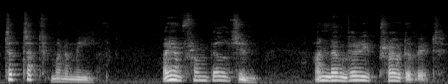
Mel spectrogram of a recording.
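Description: A man's voice: mid-range voice, expressive, measured pace, dark tone, rough recording. A man voicing a fussy, proud male Belgian detective with a pompous, affected French-style accent, in a told story. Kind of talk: storytelling with voices.

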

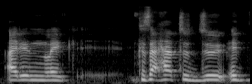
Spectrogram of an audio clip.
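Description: A young woman from Russia with a Russian accent, chatting as a guest in an interview and telling stories with lively, non-native phrasing, recorded with a lapel mic in a small studio room. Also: mid-range voice, normal speed. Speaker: guest, former cruise ship assistant waiter. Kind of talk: casual interview chat.

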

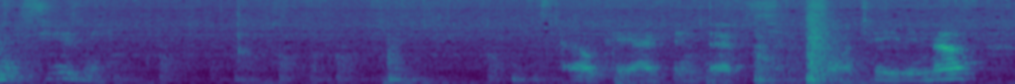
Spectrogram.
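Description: A woman in her thirties with a strongly gravelly, fry-heavy voice chats casually while she cooks, rambling along with ums and quick apologies. She's recorded on a camera pointed down at her kitchen stove, and a clear sizzle of frying food runs under her talk. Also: sits low, animated, very noisy. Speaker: home cooking vlogger. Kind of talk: casual cook-along chat. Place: home kitchen, cooking at the stove. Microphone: fixed camera angled down at the stove. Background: frying sizzle and stirring.

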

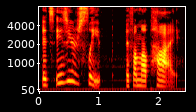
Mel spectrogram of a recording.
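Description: A woman's voice: fairly high pitch, big pitch swings, moderate pace, bright, forceful tone, dry recording. A woman voicing a tired, solemn teenage bird-headed boy with formal speech in a story. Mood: sleepy.

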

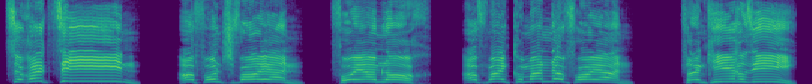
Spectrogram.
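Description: An actor playing a frantic, hostile German soldier, barking urgent combat shouts for a video game. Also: male voice, very high-pitched, animated, slow pace, no echo, studio quality, full character voice. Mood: urgent, aggressive.

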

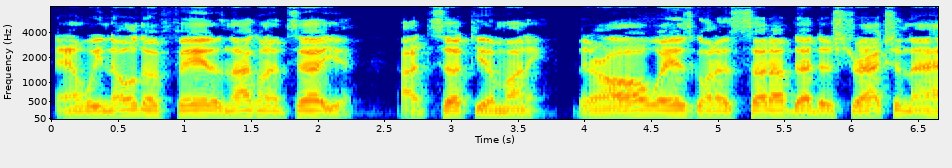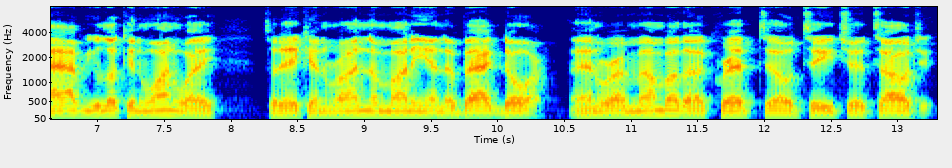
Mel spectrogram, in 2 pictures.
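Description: A man with a very bright, forward voice hosting his own crypto market show. He speaks in an urgent, preachy monologue, addressing his audience as "guys" and driving his warnings home. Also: lowish voice, normal speed, clean tone. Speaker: crypto channel host.

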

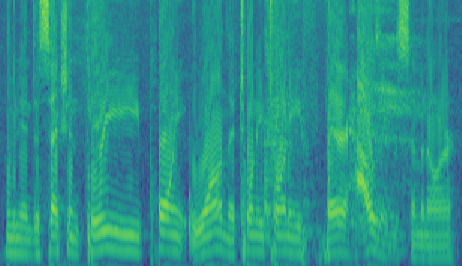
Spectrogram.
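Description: A man's voice: moderate pace, darkish tone, rough recording. A man chairing a city commission meeting, talking casually into a desk microphone in a council chamber. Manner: casual, joking, says he has a booming voice.

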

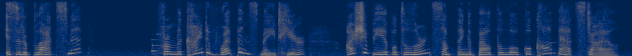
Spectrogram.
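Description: Anime game maid-knight: young, very high and lilting, courteous, earnest, easily anxious. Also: female voice, big pitch swings, a little fast, no room sound. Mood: curious, earnest. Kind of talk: anime-style video game dialogue.

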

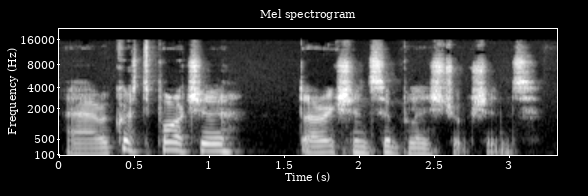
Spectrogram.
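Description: A man's voice: a little high, normal speed, a bit bright. A British man giving an informal, explanatory walkthrough as a flight training presenter in a casual tutorial style. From Britain.

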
